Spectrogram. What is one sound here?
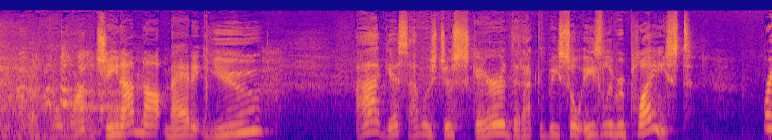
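A middle-aged woman answers with animation, close by.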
